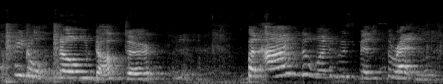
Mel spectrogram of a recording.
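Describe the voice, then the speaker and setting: A frightened, suspicious heroine of an old radio melodrama, played by a woman, high-pitched and sweeping in intonation. She speaks slowly and theatrically in a roomy space. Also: very animated, sharp tone, exaggerated voice. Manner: theatrical, deliberate delivery. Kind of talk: old-time radio play acting. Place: live performance venue, indoors. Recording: roomy live-stage recording, faint noise.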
